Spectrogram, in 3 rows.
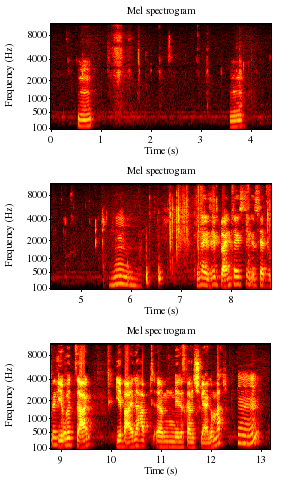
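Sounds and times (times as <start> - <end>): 
speech: 0.5 - 1.5, 7.4 - 13.1
person humming appreciatively: 0.6 - 1.4, 3.6 - 4.0, 5.5 - 6.3
person biting and chewing chocolate during a blind tasting: 1.2 - 5.6, 6.2 - 7.8.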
